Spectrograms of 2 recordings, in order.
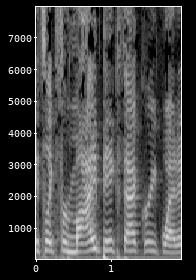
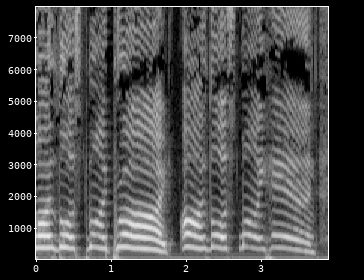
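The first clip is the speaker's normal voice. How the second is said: play-acted furious, very slow, drawn-out, raised voice; 6 semitones higher, 8 dB louder than usual. Retelling a movie scene to another speaker: imitating Nicolas Cage, furious. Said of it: "he's so mad".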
